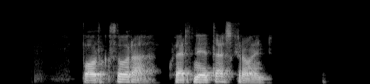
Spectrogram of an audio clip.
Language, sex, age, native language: Icelandic, male, 30-39, Icelandic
